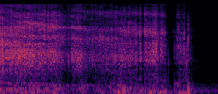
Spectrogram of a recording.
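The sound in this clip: A paper contract being torn: one continuous rasping rip lasting about two seconds, fairly loud and alone, then cutting off abruptly.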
